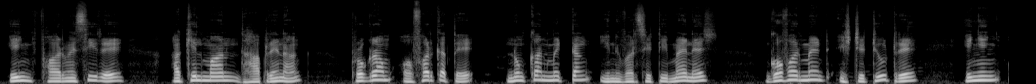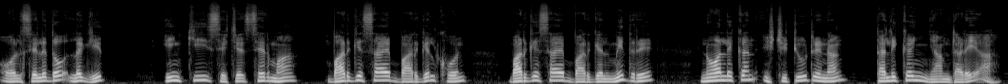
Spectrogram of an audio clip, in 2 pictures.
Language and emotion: Santali, neutral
